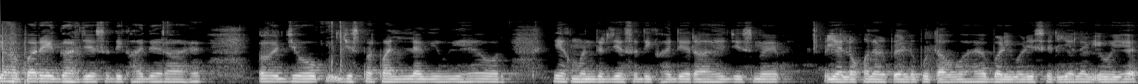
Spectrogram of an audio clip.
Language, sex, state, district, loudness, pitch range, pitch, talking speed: Hindi, male, Bihar, Sitamarhi, -14 LUFS, 120-130 Hz, 125 Hz, 125 wpm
